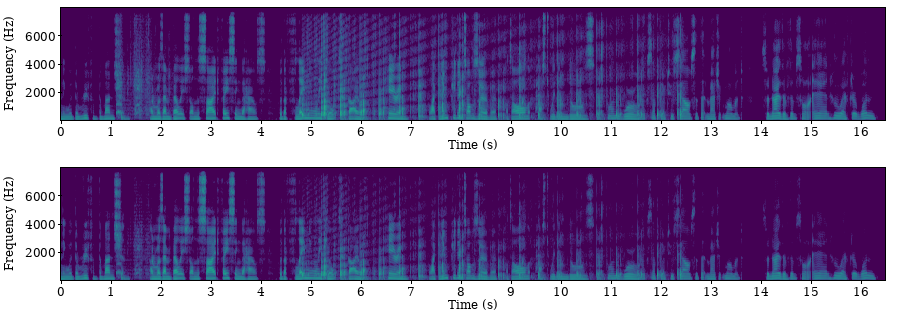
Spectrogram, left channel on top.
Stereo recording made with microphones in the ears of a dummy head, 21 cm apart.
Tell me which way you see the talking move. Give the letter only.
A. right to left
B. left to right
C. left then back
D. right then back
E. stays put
A.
